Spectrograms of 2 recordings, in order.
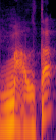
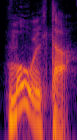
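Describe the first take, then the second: First: Malta is said with the Italian pronunciation. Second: Malta is said with the English pronunciation. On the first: "We say Malta" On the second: "as you say"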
